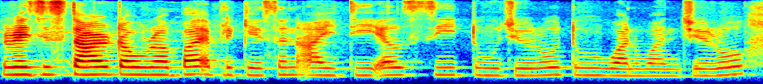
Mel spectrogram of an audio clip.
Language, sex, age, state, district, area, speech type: Manipuri, female, 30-45, Manipur, Tengnoupal, urban, read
